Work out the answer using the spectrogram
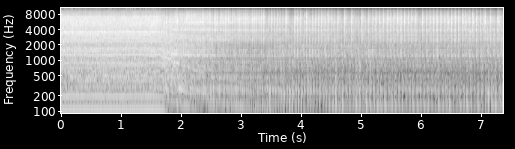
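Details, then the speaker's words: Husqvarna 580 BTS backpack leaf blower, two-stroke, also leaking fuel: steady drone rising with throttle, with a hard, regular rap clearly heard at low revs; internal engine knock, cause not yet confirmed before teardown. "характерны ту сейчас как раз и вот характерный суук прекрасно был слышен на низких оборотах тут уже естественно понятно что какая-то случилась беда"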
